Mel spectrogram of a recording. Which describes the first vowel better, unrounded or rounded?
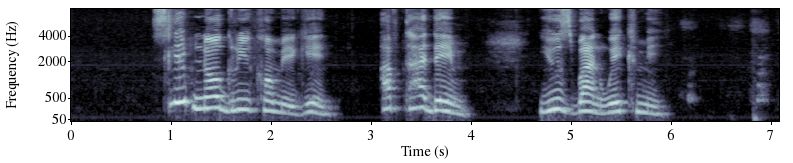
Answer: unrounded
